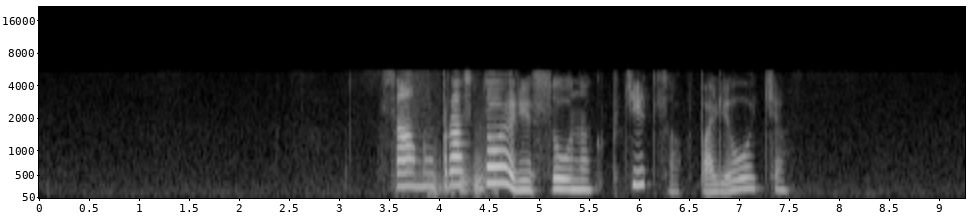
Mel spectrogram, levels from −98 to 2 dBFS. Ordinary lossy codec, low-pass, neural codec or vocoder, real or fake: none; 5.4 kHz; none; real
